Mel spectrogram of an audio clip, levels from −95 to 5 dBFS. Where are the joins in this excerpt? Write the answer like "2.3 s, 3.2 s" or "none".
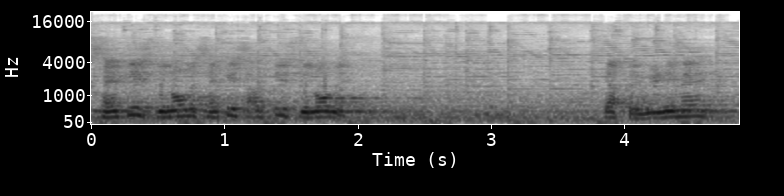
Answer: none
